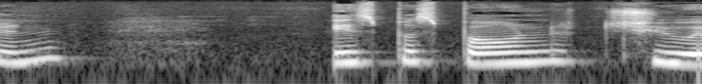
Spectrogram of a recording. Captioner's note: speaking French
